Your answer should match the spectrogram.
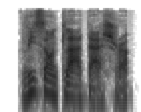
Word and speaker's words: Viszontlátásra: Viszontlátásra.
